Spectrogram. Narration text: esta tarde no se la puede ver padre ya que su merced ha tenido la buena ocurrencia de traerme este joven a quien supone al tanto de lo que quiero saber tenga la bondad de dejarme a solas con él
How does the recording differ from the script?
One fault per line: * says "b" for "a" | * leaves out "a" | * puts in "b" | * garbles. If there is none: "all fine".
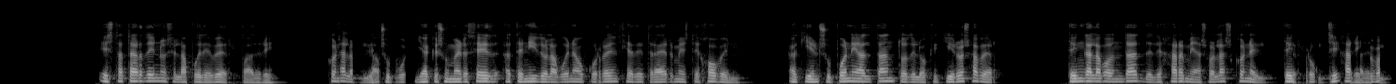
* garbles
* garbles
